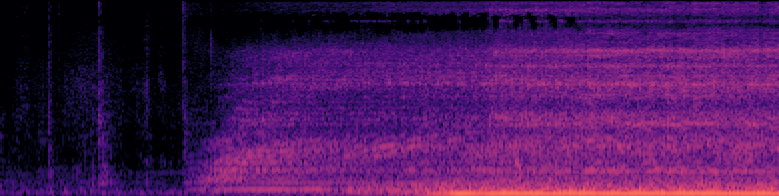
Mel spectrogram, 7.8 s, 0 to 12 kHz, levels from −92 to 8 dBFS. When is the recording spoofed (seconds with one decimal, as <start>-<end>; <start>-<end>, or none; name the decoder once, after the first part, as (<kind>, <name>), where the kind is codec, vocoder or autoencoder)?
5.8-7.8 (codec, SNAC)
